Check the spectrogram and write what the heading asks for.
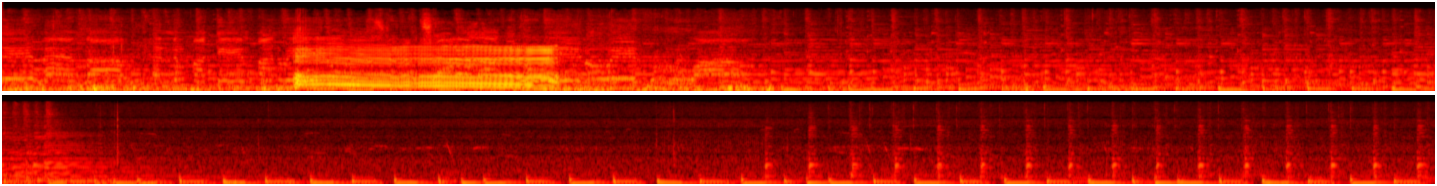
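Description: A red stag roars once about three seconds in, one long call falling in pitch and lasting about two and a half seconds. Background country-style music with a steady beat plays throughout.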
